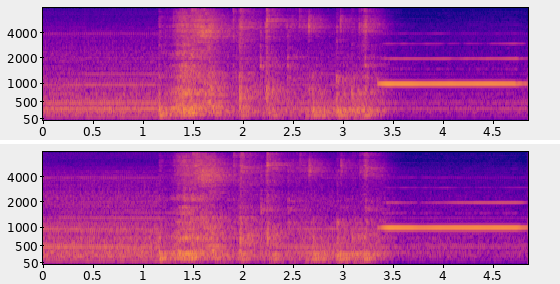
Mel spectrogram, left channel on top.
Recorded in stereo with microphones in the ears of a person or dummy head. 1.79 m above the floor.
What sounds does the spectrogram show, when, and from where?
1.2 s a zipper: 45° left (ahead or behind), 2 m
3.4 s a flute: 15° left (ahead or behind), 1.8 m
